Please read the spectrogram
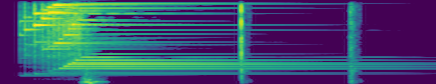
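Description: Logo-intro sound effect: a bright, many-toned chime that sweeps quickly upward and then rings on, slowly fading. Two short clicks come about a second and a second and three quarters in, fitting the click of an animated subscribe button and notification bell.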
